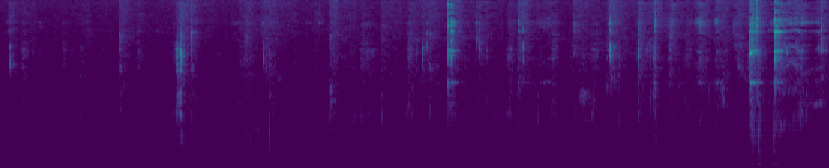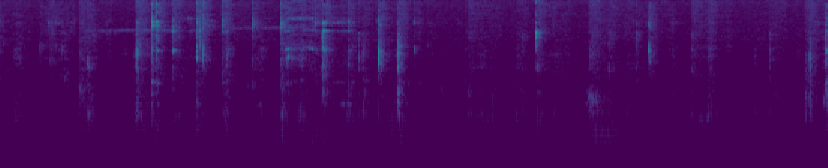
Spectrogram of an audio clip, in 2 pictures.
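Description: A woman slurps and chews food close by.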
